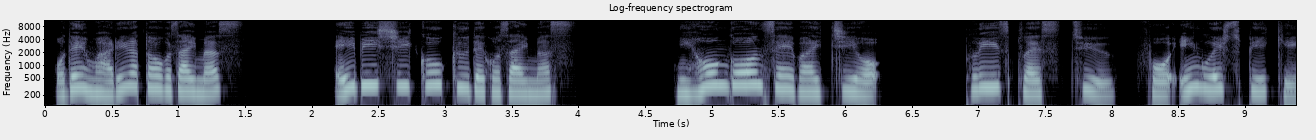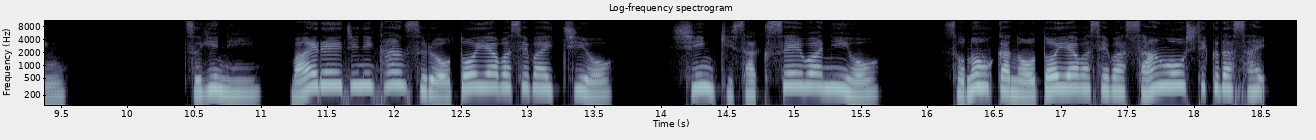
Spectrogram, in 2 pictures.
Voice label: japanese ivr

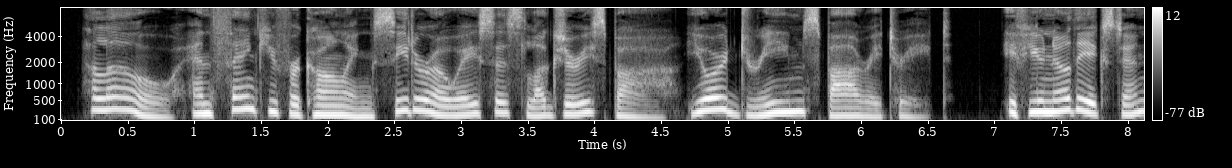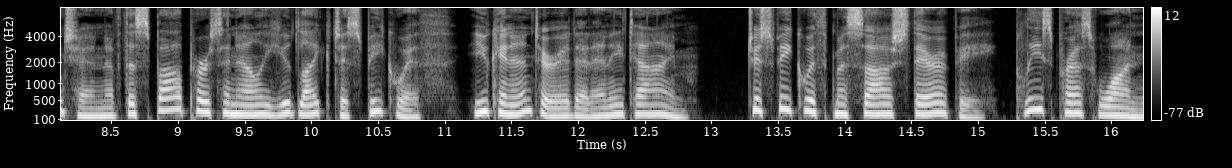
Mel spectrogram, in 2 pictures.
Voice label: english american ivr

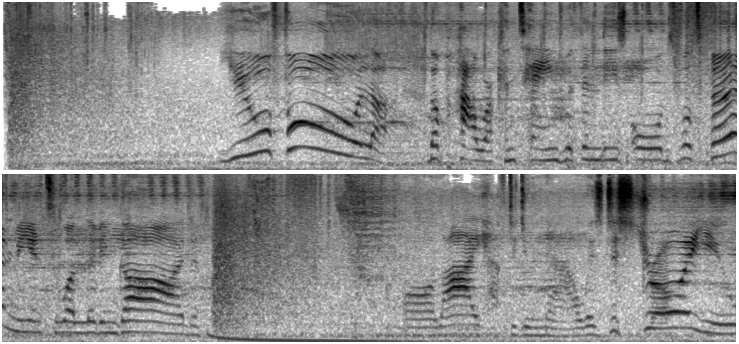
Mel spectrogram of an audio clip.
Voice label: english american video games

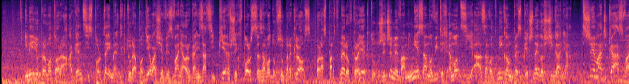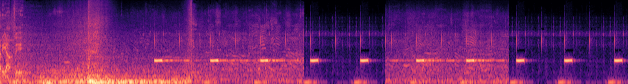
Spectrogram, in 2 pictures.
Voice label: polish tv shows

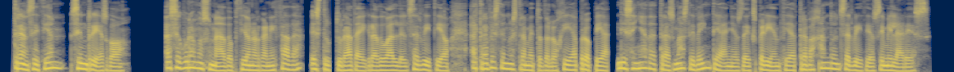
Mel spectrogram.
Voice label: spanish e-learning

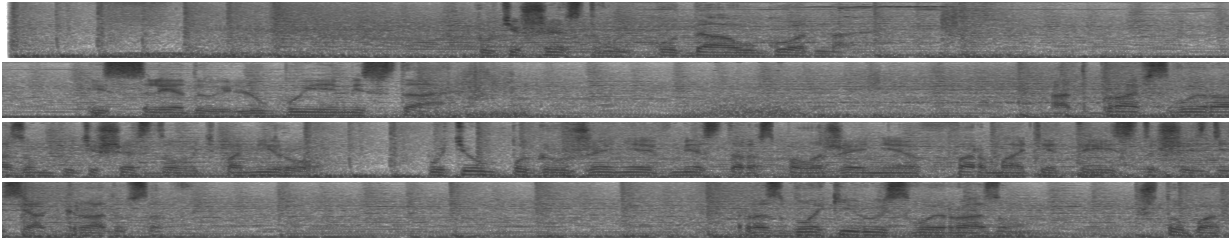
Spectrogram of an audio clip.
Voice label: russian promos

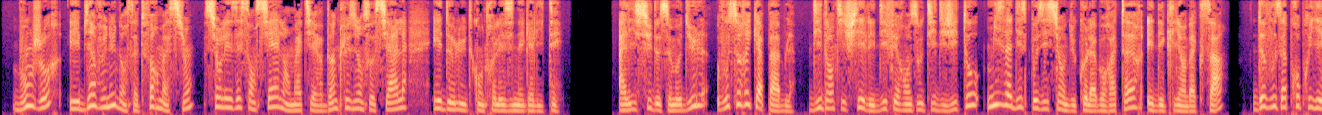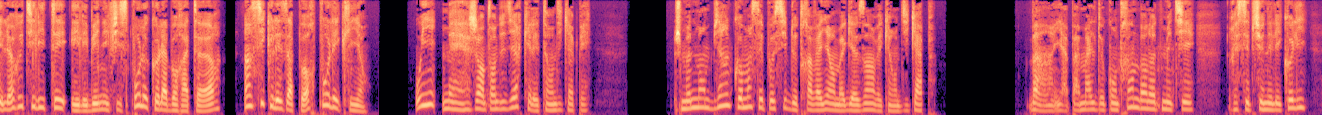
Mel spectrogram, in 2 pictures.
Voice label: french e-learning

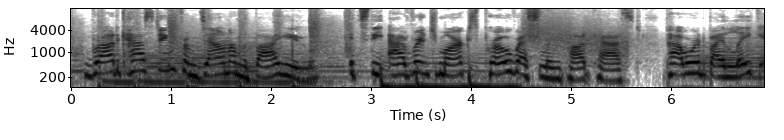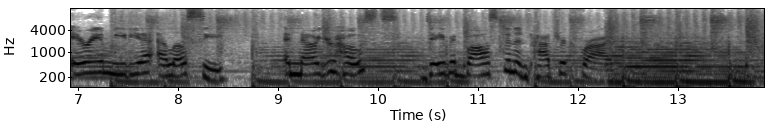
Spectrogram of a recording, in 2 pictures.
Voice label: english american podcasts; professional bilingual (English and Spanish) voice actor

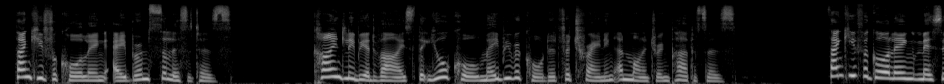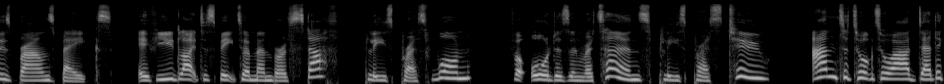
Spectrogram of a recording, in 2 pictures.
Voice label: english british ivr

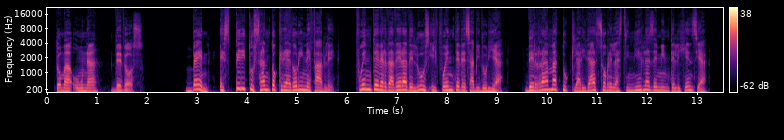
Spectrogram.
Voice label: spanish latin american animation

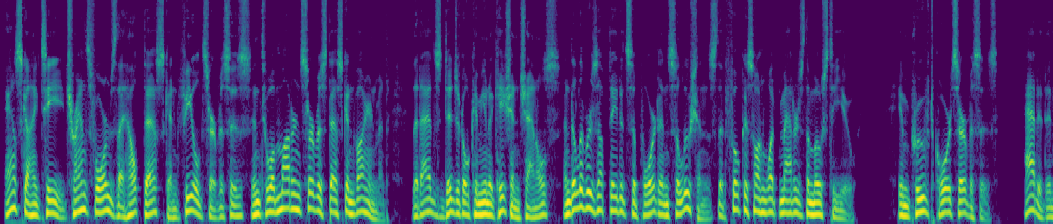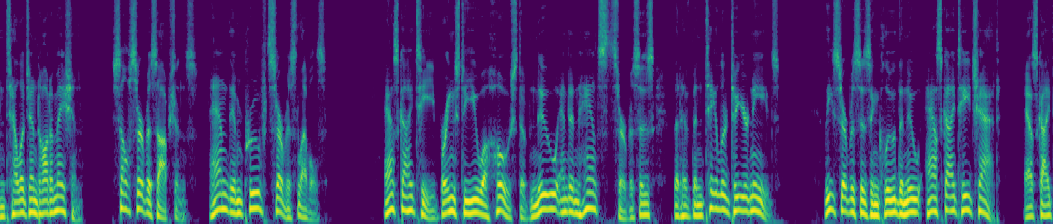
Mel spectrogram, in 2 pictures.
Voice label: english american corporate videos

